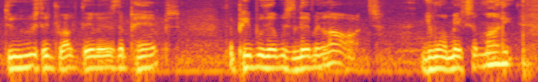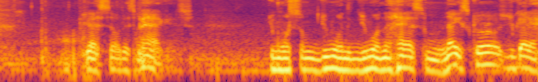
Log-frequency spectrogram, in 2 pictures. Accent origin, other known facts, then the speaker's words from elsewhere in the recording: New York City, New York, United States; I grew up in the South Bronx, 149 Prospect Avenue, 6th train. When we grew up, it was drugs. The whole neighborhood was on drugs.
